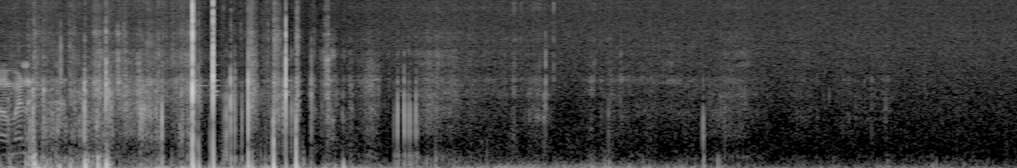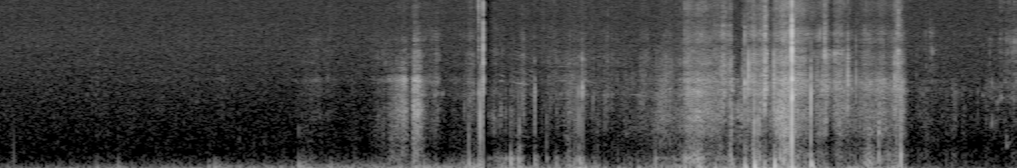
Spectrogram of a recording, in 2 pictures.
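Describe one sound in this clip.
A kayak paddle dips and splashes in calm water.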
